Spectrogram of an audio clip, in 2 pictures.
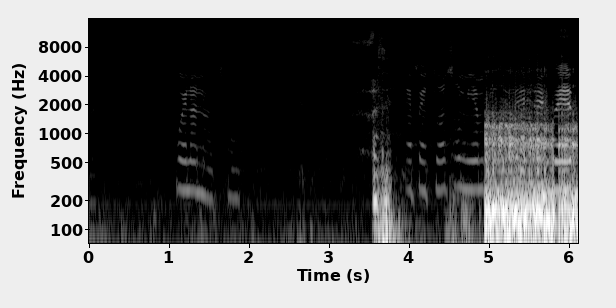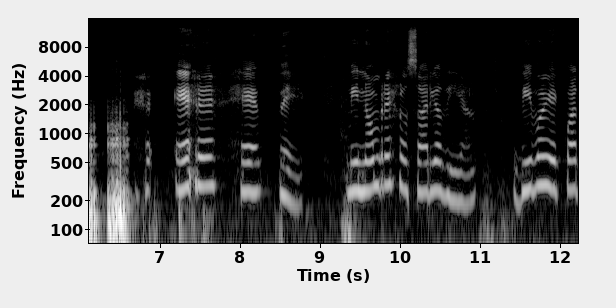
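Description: A woman speaks with animation into a microphone over a loudspeaker in a large hall.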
